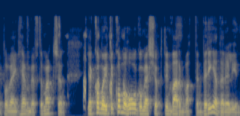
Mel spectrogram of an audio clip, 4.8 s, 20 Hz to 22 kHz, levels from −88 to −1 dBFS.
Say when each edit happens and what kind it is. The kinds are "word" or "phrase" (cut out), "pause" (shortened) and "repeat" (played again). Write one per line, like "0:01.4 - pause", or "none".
0:03.4 - word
